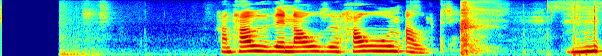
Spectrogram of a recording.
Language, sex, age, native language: Icelandic, female, 9, Icelandic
